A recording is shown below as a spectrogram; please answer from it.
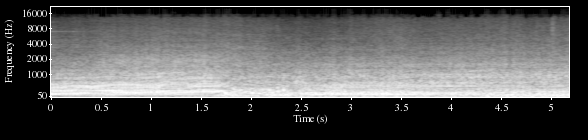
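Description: A loud, powerful 440 V8 engine in a 1969 Dodge Charger R/T with a 4-speed revs hard and climbs in pitch, then drops and rises again as it shifts up through the gears.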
